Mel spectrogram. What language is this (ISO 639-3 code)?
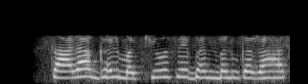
hin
